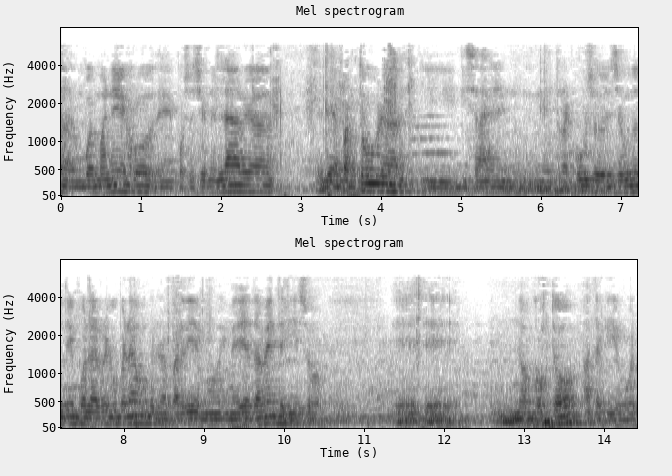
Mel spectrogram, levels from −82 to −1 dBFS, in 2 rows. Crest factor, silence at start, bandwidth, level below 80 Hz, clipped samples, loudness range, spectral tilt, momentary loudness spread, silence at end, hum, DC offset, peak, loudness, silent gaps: 16 dB; 0 s; 6 kHz; -44 dBFS; under 0.1%; 2 LU; -9 dB/octave; 10 LU; 0 s; none; under 0.1%; -8 dBFS; -26 LUFS; none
